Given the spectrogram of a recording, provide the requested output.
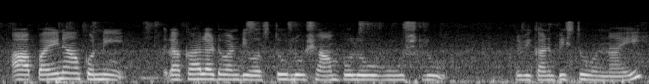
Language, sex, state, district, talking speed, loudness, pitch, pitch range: Telugu, female, Telangana, Mahabubabad, 110 wpm, -15 LUFS, 225 Hz, 210-235 Hz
